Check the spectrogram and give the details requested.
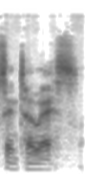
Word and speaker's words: CentOS: a rundown of what CentOS is or Sint OS I believe is the correct pronunciation and what its relationship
